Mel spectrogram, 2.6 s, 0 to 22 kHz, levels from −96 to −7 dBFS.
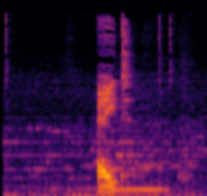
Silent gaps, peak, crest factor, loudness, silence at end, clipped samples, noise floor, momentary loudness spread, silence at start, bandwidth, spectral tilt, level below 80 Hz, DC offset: none; -12 dBFS; 22 dB; -30 LUFS; 0.15 s; under 0.1%; -57 dBFS; 24 LU; 0.05 s; 16.5 kHz; -4 dB/octave; -58 dBFS; under 0.1%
